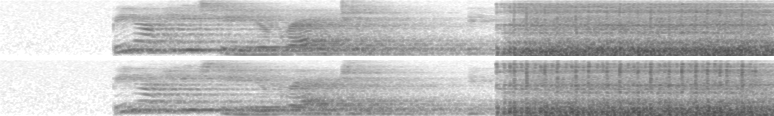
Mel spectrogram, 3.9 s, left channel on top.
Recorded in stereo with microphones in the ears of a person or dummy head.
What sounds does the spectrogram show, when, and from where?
0.6 s a woman speaking: 30° left (ahead or behind), 0.9 m
2.5 s a drill: 30° right (ahead or behind), 1.2 m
